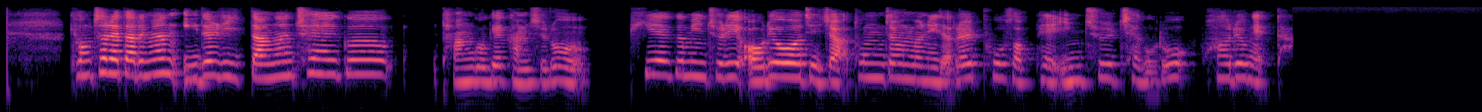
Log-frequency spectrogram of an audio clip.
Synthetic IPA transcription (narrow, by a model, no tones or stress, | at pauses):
kjʌŋt͡ɕʰaɾe̞t͈aɾɯmjʌnidɯɾit͈aŋɯnt͡ɕʰwe̞ɡɯ | taŋɡuɡe̞kamɕʰiɾo | pʰie̞ɡɯmint͡ɕʰuɾiʔʌɾjʌwʌd͡ʑid͡ʑatʰoŋd͡ʑaŋmjʌɲid͡ʑa̰ɾɯɭpʰosʰʌpʰe̞ʔint͡ɕʰuɭt͡ɕʰe̞ɡɯ̰ɾoɸaɾjoŋɦe̞t̚t͈ḁ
